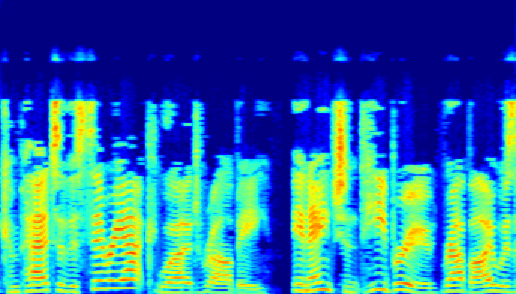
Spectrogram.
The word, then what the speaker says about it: Rabbi: pronunciation so far and yemenite Jews pronounce this word riby the modern Israeli pronunciation rabi is derived from an 18th century innovation in ashoni prayer books although this vocalization is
